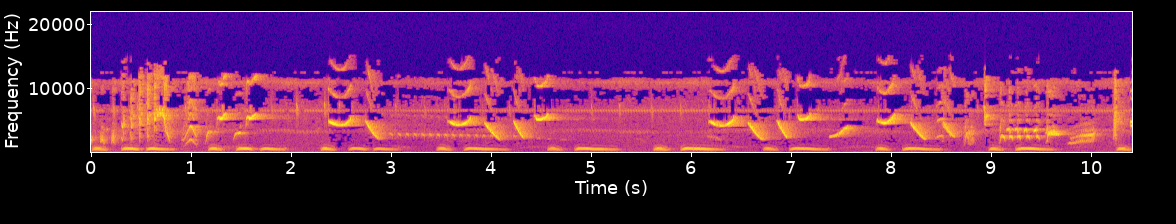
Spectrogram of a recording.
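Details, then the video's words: Spotted dove, two males competing, giving repeated low falling coos in quick groups, overlapped by many high sharp chirps and swept calls from other birds. "ต่อดินนกเขาใหญ่ ดุเดือดคู่นี้!!"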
